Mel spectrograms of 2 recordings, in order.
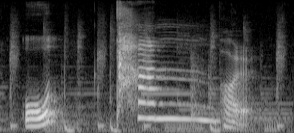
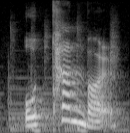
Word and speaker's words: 옷한벌: And the pronounced consonant, which is 디귿, that's the sound that gets aspirated when we read this phrase. So you would read it 옷한벌, 옷한벌.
